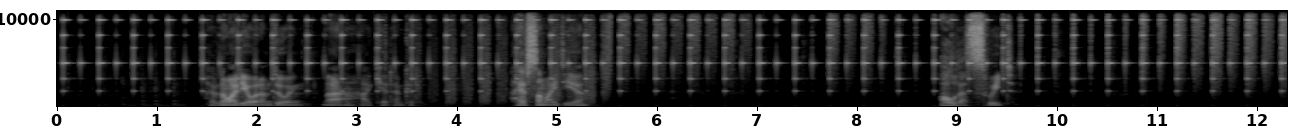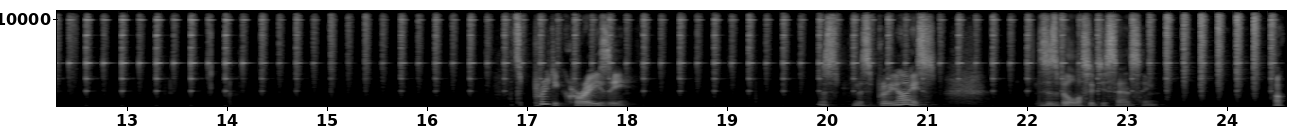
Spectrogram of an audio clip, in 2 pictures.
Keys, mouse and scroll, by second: 2.7 click, 3.6-5.2 drag, 5.6 click, 7.0 click, 7.7-8.9 drag, 9.6 click, 10.8-13.8 drag, 14.4-17.1 drag, 23.0-24.5 drag.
